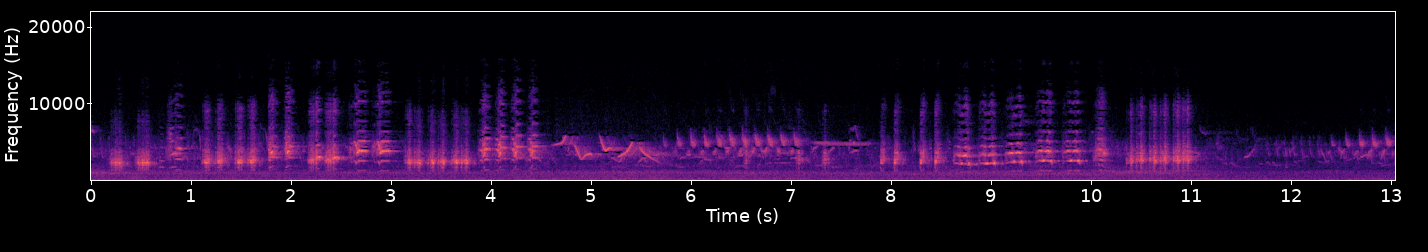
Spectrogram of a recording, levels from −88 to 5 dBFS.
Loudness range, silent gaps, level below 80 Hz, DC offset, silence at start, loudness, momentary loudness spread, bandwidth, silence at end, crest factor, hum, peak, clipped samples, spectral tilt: 8 LU; none; -58 dBFS; under 0.1%; 0 s; -31 LUFS; 17 LU; 16 kHz; 0 s; 20 dB; none; -14 dBFS; under 0.1%; 0 dB/octave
